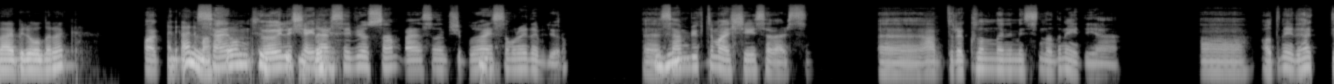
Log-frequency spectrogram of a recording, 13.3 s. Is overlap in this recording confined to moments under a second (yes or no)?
no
